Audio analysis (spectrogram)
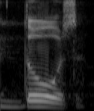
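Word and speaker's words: those: हैं है ना अब टी एच ओ एस है तो इसे हम पढ़ेंगे दोज दोज मतलब क्या होता है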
